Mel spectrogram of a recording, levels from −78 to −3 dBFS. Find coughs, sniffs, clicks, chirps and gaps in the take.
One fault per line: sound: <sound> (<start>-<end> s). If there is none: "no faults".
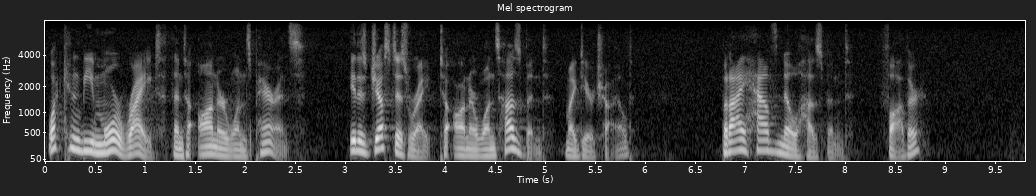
no faults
